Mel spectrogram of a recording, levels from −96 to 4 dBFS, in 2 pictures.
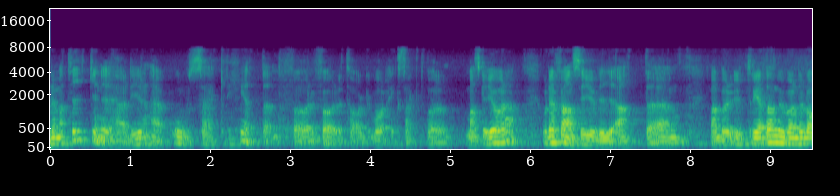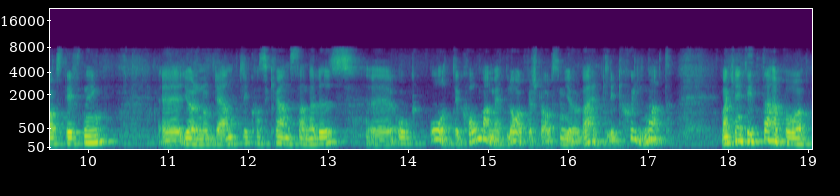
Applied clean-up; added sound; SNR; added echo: none; none; none; reverberation time 0.5 s.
